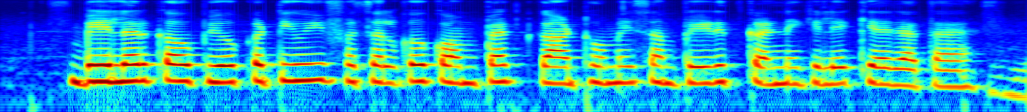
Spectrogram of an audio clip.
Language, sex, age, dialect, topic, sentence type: Hindi, female, 25-30, Hindustani Malvi Khadi Boli, agriculture, statement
